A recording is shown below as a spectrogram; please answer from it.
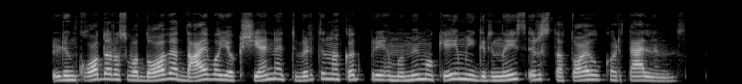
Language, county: Lithuanian, Šiauliai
